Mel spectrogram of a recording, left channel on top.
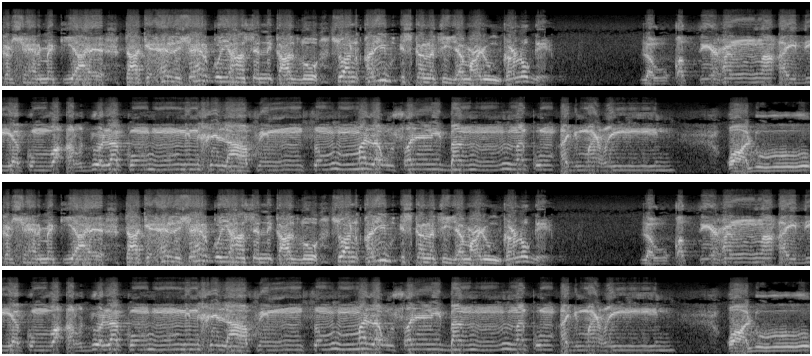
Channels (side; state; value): both; normal; correlation 0.71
